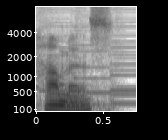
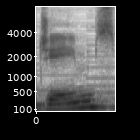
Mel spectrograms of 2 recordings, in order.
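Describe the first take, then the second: First: The name is said as in Spanish. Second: The name is said as in English. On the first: "but it's pronounced James" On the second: "that's spelled James"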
